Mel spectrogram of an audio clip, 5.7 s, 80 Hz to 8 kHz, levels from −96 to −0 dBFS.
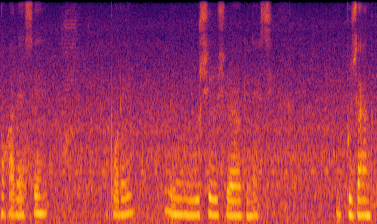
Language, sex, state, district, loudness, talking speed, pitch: Nagamese, female, Nagaland, Dimapur, -19 LUFS, 75 wpm, 200 Hz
